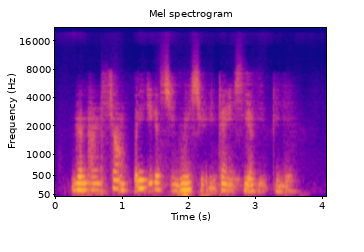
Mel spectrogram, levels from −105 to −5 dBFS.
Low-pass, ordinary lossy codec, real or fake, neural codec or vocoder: 19.8 kHz; none; fake; codec, 44.1 kHz, 0.9 kbps, DAC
